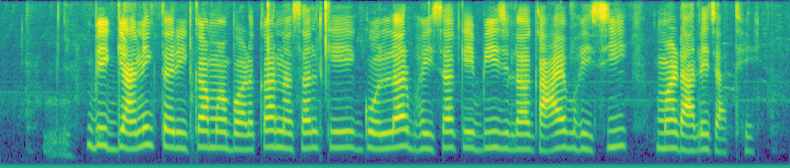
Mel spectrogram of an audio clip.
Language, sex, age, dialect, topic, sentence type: Chhattisgarhi, female, 18-24, Western/Budati/Khatahi, agriculture, statement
